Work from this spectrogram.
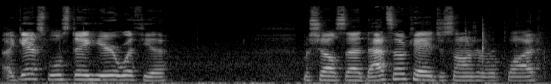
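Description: A woman's voice: medium pitch, fairly even intonation, measured pace, sharp tone, slight background noise. A young adult woman reads a written story aloud plainly, stumbling over some words, in a small room at home on a laptop microphone. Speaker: amateur writer reading own story.

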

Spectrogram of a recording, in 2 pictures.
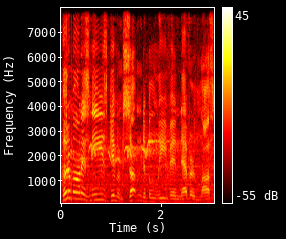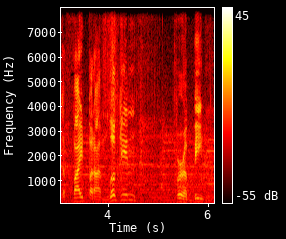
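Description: A man in his thirties giving a deliberate, mock-dramatic reading of rap lyrics. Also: on the high side, sing-song. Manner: deliberate, theatrical delivery. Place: outdoors among trees. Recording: music under the voice. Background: music.

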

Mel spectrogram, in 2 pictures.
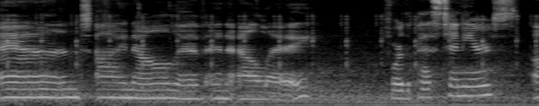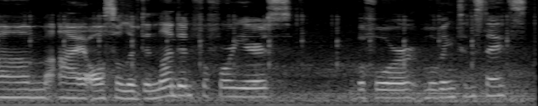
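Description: A woman's voice: fairly low pitch, fairly even intonation, slow. A young woman from Portugal talking casually to a dashboard camera while driving, thinking aloud with fillers. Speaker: vlogger, dancer. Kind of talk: casual vlog talk to camera. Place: inside a car. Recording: noisy car interior.

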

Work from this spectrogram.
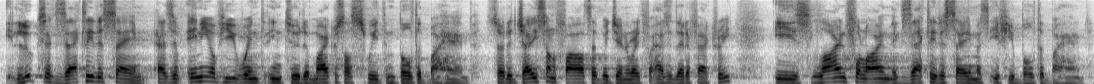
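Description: A middle-aged man giving a conference talk, walking through a live software demo in a loose, rambling way with fillers and restarts. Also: medium pitch, a little fast. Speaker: conference speaker. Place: conference room. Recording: long reverb of a hall.

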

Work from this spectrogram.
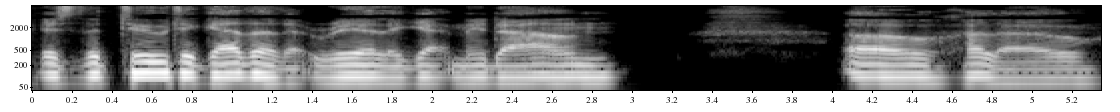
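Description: Storybook robot: ancient and miserable, low hollow rasp, dragging every word out in gloomy complaint. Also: male voice, fairly even intonation, no echo. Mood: despairing misery. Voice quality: hollow, rasping. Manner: slow, groaning, droning complaint. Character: worn, ancient, gloomy, self-pitying male robot of scarred metal.

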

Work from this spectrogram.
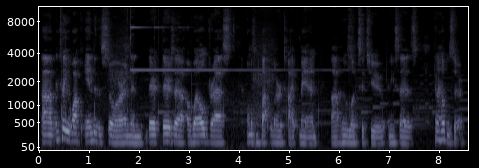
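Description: A man narrating a tabletop game as game master, feeling his way through improvised descriptions in halting phrases. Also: medium pitch, flat delivery. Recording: roomy sound with faint music.

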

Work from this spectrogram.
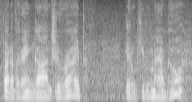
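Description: An actor playing an easygoing middle-aged outlaw mentor in a western series, with gravelly voice and folksy old-time phrasing. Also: male voice, medium pitch, steady tone, moderate pace, slight background noise, close to an everyday voice. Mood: wry, reminiscing. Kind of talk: screen acting, casual western dialogue. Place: outdoors by a river.

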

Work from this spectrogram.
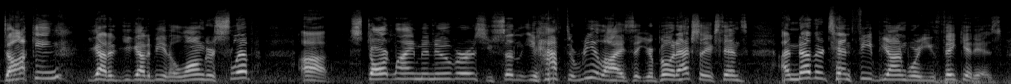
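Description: A man's voice: sits high, brisk, pushed and bright. Blunt older man touring a sailboat. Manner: blunt, opinionated, joking asides. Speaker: boat tour host. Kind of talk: casual walkthrough commentary. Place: on a docked sailboat outdoors, then inside its small cabin.

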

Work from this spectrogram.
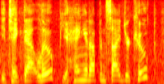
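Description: A man's voice: high voice, expressive, a little fast, slight background noise. A man in his thirties hosting a homesteading vlog, chatting eagerly about farm gear. He films himself with a handheld camera in a barn and a farmyard. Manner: upbeat, chatty, enthusiastic, with some stumbles. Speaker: homesteading channel host and father. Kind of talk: casual product demo vlog. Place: wooden barn and outdoor farmyard. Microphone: handheld camera at arm's length.

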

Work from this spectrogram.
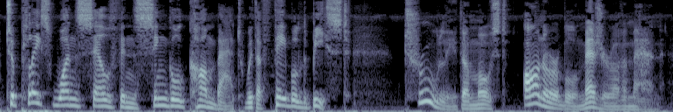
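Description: A pompous old-school colonel who hunts for sport in a radio play. He is courteous and theatrical, with menace under the manners, and his pitch sweeps dramatically up and down. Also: huge pitch swings, normal speed, fairly bright tone. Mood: grandiose menace. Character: pompous British colonel, big-game hunter villain, coldly courteous.

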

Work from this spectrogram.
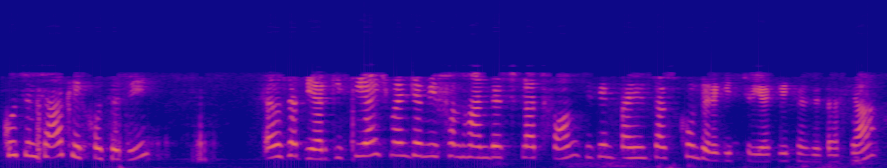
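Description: A woman who is not a native speaker, giving a formal, halting telephone sales pitch. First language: not German. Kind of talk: sales pitch on a cold call. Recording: tinny, narrow phone line.

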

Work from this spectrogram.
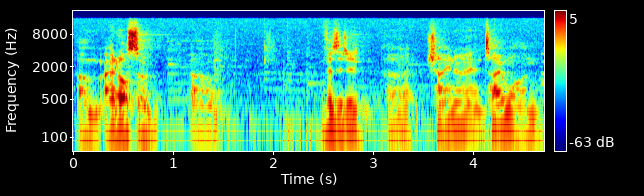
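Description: A man in his thirties speaks slowly and thoughtfully, hesitating and restarting as he searches for words. His voice sits low and stays flat, with little rise or fall. The room around him rings with echo, and soft music plays underneath. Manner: thoughtful, halting, many ums and restarts. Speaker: artist. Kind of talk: reflective interview talk. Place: large indoor art studio. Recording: echoey studio room.

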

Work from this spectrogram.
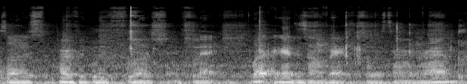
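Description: A man's voice: low voice, fairly even intonation, moderate pace, over loud music. A man in his thirties hosting a casual DIY video, informally talking through each step as he works in a noisy home room. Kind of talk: casual hands-on product demo and tutorial. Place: small home game room, indoors.

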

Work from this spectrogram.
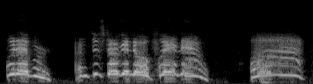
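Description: An amateur puppeteer voicing a small, excitable, fretful mushroom creature in a homemade toy show, exclaiming and squealing. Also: very high-pitched, normal speed, creaky, slight background noise, voice pushed up. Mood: exasperated.

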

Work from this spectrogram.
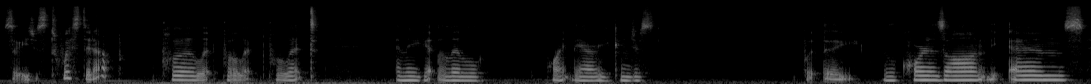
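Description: A young adult woman doing a soft, reassuring ASMR makeup store roleplay, chatting casually and repeating herself as a shopkeeper. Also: medium pitch, level tone, measured pace, gravelly, pauses often, slight background noise. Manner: reassuring, repetitive, conversational. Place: small room at home.

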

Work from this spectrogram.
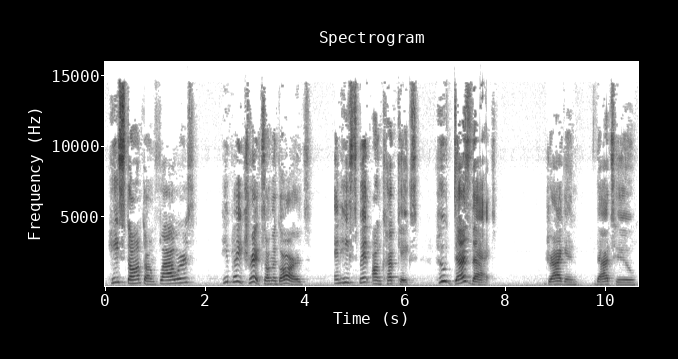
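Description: A young woman reading a children's picture book aloud as a library storyteller, with expressive, deliberate, dramatic emphasis. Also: on the high side, a little hiss or hum. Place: indoors, library among bookshelves.

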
